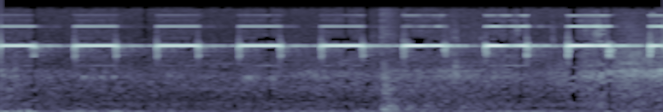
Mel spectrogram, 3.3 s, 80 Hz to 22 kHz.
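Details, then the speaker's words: Auction-bought large diesel generator that runs about 10 seconds then shuts down on a control-panel error, restarted after adjusting the voltage potentiometer; high-pitched electronic beeps about two or three a second as it shuts down; same error, cause unconfirmed. "all right so I'm just going to fire it up now and see if it's made thank you nope still got the same error"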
